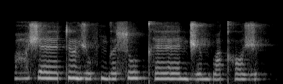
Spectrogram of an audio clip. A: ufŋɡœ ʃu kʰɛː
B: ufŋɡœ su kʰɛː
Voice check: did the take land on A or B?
B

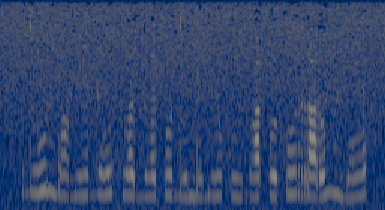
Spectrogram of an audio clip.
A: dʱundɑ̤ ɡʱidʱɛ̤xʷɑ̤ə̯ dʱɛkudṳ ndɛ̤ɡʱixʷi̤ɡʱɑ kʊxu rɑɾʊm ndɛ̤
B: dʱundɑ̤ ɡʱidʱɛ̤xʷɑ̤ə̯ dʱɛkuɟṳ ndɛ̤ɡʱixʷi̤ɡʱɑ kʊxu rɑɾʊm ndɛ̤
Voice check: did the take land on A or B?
A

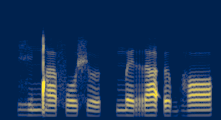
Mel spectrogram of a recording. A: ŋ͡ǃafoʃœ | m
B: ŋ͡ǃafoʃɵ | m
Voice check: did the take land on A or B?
B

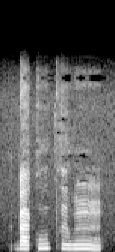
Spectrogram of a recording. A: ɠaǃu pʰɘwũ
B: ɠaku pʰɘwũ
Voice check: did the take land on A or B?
B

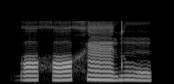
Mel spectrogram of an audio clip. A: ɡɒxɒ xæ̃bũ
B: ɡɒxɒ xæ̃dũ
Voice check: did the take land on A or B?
B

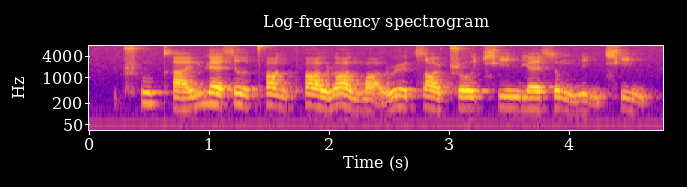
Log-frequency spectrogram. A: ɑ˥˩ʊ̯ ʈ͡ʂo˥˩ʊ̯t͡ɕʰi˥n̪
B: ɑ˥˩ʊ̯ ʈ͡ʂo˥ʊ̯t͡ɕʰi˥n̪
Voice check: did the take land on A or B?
B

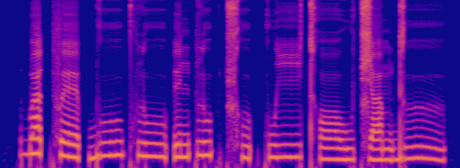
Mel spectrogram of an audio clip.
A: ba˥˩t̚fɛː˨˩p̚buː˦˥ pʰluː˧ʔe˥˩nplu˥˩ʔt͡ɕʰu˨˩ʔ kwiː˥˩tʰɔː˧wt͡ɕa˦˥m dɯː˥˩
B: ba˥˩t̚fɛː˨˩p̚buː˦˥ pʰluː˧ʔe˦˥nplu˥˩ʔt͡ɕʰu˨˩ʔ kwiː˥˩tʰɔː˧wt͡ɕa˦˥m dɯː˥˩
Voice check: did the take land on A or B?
B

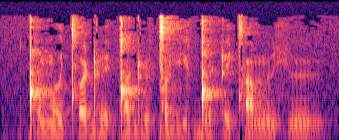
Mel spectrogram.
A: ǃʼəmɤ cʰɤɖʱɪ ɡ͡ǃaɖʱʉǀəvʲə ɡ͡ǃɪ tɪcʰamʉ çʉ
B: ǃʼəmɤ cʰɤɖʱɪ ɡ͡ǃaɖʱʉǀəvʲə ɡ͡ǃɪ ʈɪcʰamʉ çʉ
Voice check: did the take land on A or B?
B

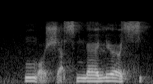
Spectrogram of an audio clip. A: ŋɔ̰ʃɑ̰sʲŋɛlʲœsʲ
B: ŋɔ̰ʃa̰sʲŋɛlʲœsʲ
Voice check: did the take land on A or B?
B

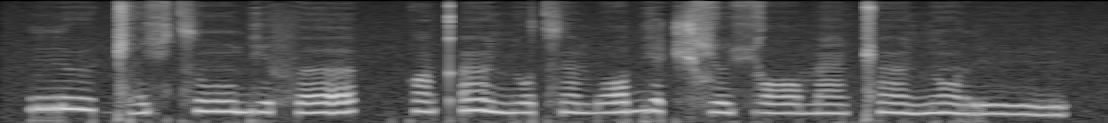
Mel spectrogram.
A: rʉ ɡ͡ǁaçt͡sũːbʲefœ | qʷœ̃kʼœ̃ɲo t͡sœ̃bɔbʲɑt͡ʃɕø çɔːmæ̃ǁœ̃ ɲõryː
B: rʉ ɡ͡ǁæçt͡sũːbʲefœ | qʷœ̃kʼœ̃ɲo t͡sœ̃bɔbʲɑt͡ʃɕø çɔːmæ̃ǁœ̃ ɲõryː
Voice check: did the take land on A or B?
B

